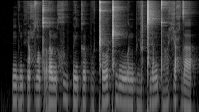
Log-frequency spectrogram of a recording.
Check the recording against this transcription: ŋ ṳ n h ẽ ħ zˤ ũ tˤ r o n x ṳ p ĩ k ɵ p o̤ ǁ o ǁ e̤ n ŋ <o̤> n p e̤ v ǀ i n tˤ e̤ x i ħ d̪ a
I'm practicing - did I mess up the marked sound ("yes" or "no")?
yes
